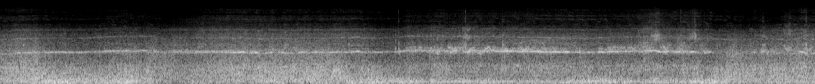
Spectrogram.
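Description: Sodi RTX electric go-kart's drive whining at a steady high pitch over the rumble and rattle of the kart rolling on the track. The whine rises slightly midway and cuts off about seven seconds in.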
